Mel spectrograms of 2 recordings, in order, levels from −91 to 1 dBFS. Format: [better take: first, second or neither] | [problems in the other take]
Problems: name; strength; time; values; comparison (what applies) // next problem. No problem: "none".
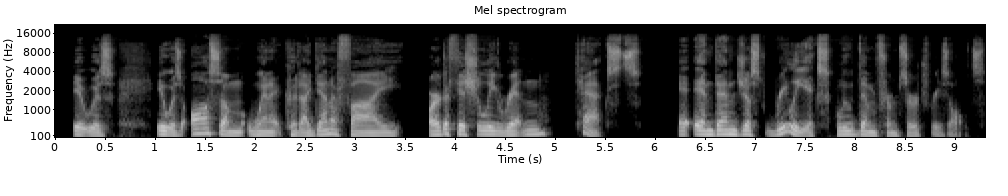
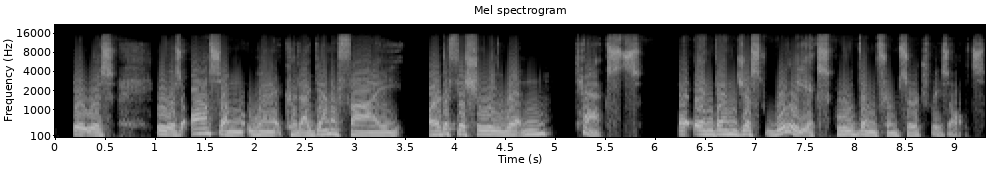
first | distortion; heavy; 6 dB below the speech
